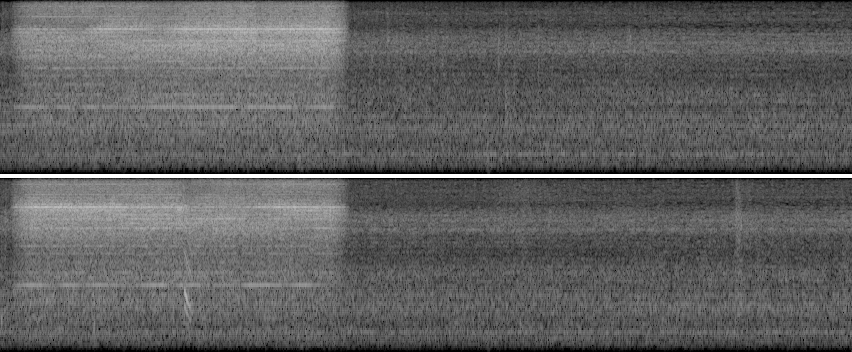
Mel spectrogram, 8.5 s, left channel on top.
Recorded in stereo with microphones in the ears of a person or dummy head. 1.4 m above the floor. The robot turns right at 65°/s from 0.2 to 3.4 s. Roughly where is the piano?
No piano in this recording.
